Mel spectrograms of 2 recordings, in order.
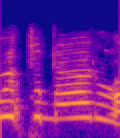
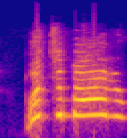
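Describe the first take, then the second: First: Worried repeat. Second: High, loud panicked cry; alarmed mother. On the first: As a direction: ask again, still high and anxious, voice dropping back. Mother repeats, still alarmed. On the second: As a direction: shout it like a frightened mother rushing out. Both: Retold or imitated.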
